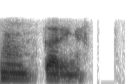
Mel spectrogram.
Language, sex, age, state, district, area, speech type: Tamil, female, 60+, Tamil Nadu, Cuddalore, rural, conversation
